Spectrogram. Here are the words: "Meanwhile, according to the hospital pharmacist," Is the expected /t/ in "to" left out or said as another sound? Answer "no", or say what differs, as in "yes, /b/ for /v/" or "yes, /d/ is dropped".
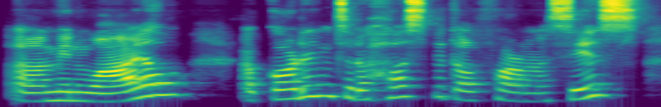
no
